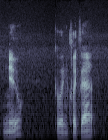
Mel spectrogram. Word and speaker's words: GNU: know that's build GNU it's pronounced new go ahead and click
